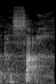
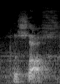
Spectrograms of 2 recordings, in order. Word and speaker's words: Pesach: Oh, that's Pesach. Pesach.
